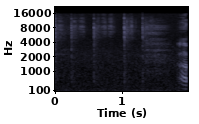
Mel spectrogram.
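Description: Faint scratching and light taps of a stylus writing on a touchscreen display, over low room hiss.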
